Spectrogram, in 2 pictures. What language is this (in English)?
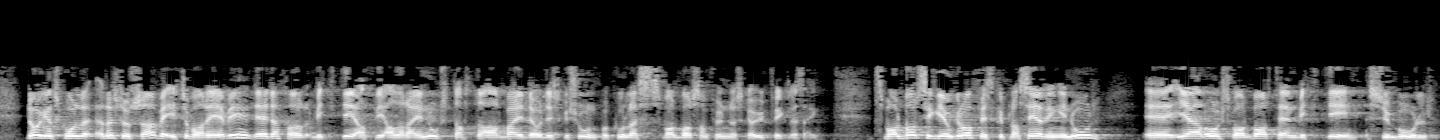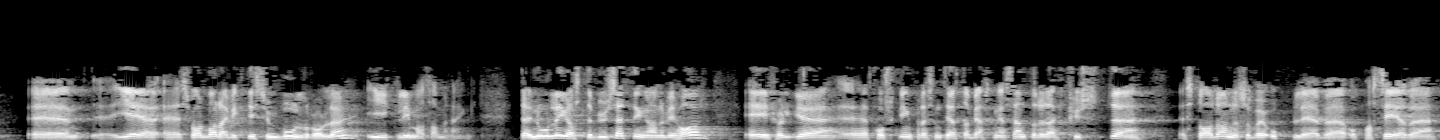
Norwegian Nynorsk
